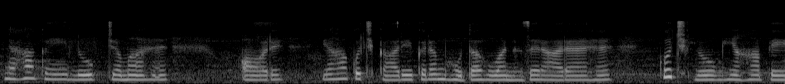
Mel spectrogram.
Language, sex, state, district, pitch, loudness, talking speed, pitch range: Hindi, female, Uttar Pradesh, Jalaun, 220 Hz, -33 LUFS, 155 wpm, 210-235 Hz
